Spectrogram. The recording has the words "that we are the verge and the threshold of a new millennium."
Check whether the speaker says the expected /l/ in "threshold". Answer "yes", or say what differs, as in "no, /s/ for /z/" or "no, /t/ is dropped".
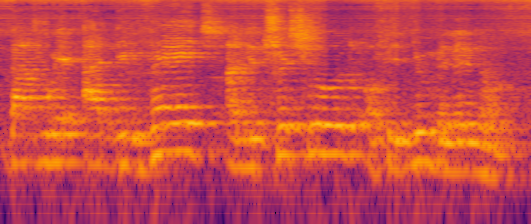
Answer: no, /l/ is dropped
